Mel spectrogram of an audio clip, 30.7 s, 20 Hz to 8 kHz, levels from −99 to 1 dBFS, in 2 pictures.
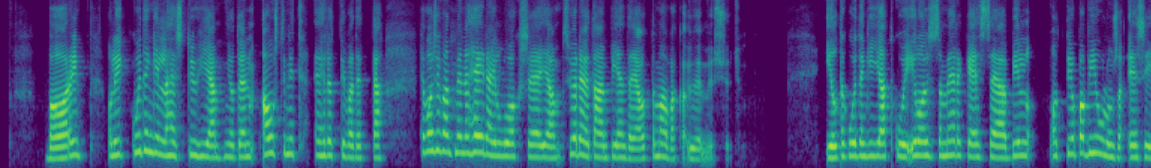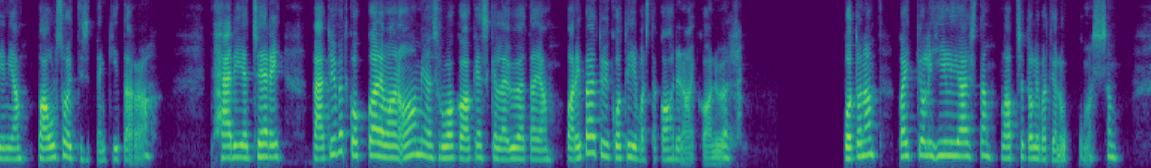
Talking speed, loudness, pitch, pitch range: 120 wpm, -19 LUFS, 225 Hz, 205-245 Hz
